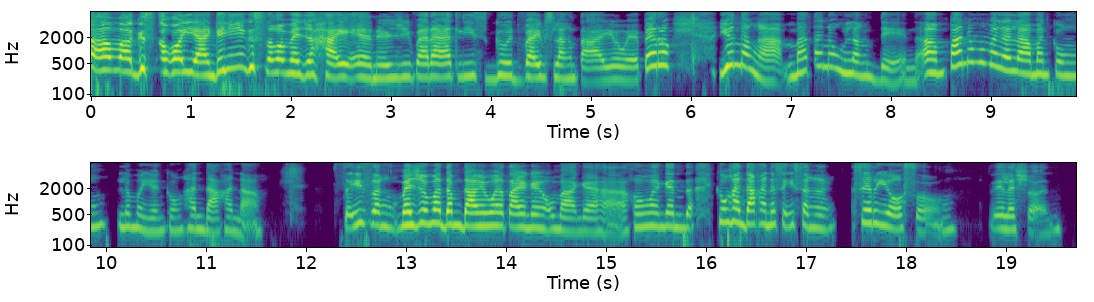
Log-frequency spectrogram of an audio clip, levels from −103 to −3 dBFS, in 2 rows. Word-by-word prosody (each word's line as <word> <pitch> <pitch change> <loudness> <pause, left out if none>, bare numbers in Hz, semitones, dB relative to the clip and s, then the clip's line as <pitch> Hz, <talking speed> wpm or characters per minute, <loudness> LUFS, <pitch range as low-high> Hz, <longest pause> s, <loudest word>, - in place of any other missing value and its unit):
Tama 355 -3 +8
gusto 335 -1 +4
ko 325 +1 +7
yan, 280 -4 +5
ganyan 365 +6 +2
yung 425 - +6
gusto 325 - -1
ko 320 0 +5
medyo 290 -2 +3
high 255 -3 +3 0.2
energy 240 +2 -5
para 255 -1 +2
at 255 - -2
least 260 -1 -10
good 270 -3 -4
vibes 245 +1 0
lang 235 -1 -5
tayo, 210 0 -5
eh. 210 0 -4
pero 450 - +3 0.6
'yun 435 +8 +4
na 435 - +3
nga 205 -3 -2
matanong 365 - -4
lang 285 -3 -3
din, 200 -2 -10
um, 310 +1 +3
paano 450 +9 +4
mo - - -4 0.2
malalaman 310 -6 +1
kung 275 -2 -6 0.3
alam 270 -1 -9
mo 255 - -8
'yun, 215 -1 -13
kung 220 -1 -15
handa 230 -4 -8
ka 230 - -12
na 210 0 -12 0.7
sa 255 - -9
isang 290 -4 -3
medyo 295 +3 +3
madamdamin 295 -3 +3
muna 285 0 0
tayong 265 -1 +1
ngayong 240 -3 -5
umaga, 215 -2 -5
ha, - - -10 0.2
kung 265 +2 -6
maganda 270 -2 -4 0.2
kung 345 - -1
handa 320 -3 +3
ka 310 - -3
na 300 - -4
sa 280 -3 -10
isang 255 -5 -8 0.2
seryosong 245 -7 -6 0.3
relasyon? 235 -1 -9
270 Hz, 175 wpm, -18 LUFS, 240-315 Hz, 0.7 s, Tama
